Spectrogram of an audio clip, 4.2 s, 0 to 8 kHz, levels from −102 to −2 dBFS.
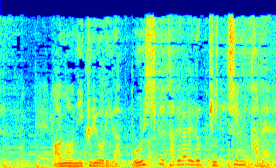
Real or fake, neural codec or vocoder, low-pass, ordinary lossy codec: real; none; 7.2 kHz; MP3, 32 kbps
